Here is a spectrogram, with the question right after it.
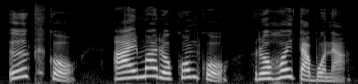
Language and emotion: Santali, neutral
